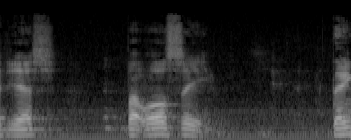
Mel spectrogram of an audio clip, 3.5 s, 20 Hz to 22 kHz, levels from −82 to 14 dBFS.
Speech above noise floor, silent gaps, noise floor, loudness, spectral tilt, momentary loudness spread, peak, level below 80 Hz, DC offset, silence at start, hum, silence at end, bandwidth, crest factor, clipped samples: 23 dB; none; -50 dBFS; -28 LUFS; -4 dB/octave; 25 LU; -8 dBFS; -54 dBFS; under 0.1%; 0 s; 60 Hz at -50 dBFS; 0 s; 16.5 kHz; 20 dB; under 0.1%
